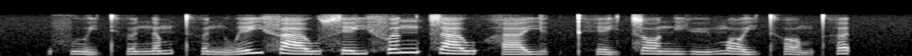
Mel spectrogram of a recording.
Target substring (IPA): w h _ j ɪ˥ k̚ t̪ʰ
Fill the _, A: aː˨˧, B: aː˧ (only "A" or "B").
A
